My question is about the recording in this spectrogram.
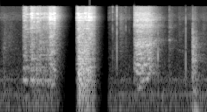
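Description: Plastic snack-bar wrapper crinkling in the hand in three short bursts, with the sound cutting out completely twice in between, then a few light clicks near the end.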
